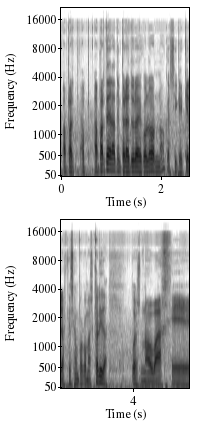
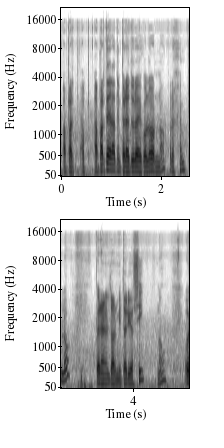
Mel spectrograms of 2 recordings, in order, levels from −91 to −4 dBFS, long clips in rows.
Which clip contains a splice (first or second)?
second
